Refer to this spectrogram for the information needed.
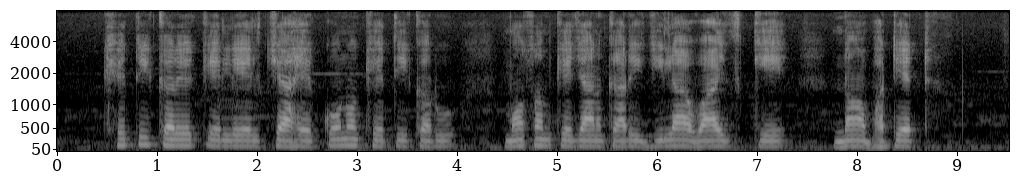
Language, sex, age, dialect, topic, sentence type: Maithili, male, 25-30, Eastern / Thethi, agriculture, question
